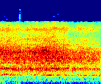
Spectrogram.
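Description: Steady machine noise with a faint, even hum running under it.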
